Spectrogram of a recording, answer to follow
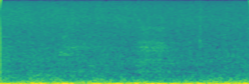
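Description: Strong wind buffeting the microphone: a heavy, unsteady low rumble.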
